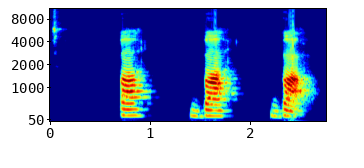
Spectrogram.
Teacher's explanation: Your voice box is going to be on and vibrating for the B sound. Your lips are going to be closed and then open. Your tongue is neutral, it's just hanging out in your mouth, and the air puffs out. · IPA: /b/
